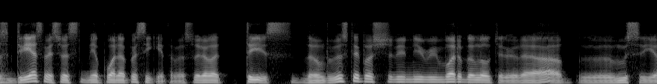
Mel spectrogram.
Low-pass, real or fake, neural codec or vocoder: 7.2 kHz; fake; codec, 16 kHz, 0.5 kbps, FunCodec, trained on LibriTTS, 25 frames a second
